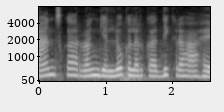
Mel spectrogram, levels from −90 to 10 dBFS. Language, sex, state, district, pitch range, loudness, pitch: Hindi, female, Haryana, Jhajjar, 220-255 Hz, -14 LUFS, 230 Hz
